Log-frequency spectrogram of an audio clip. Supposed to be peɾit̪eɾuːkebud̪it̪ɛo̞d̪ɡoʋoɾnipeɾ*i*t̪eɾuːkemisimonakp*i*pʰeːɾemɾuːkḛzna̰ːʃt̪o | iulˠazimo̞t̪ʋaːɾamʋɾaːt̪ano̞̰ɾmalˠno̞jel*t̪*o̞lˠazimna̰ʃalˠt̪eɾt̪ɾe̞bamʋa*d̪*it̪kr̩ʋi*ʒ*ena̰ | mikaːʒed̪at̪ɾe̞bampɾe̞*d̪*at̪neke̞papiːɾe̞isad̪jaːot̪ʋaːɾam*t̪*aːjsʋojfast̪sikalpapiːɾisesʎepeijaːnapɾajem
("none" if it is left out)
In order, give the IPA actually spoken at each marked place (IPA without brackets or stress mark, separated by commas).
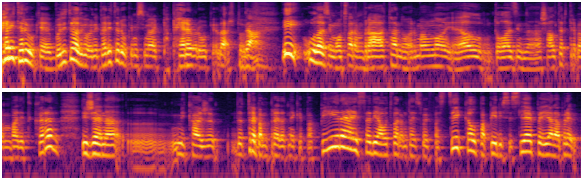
i, a, d̪, d̪, ʒ, d̪, t̪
